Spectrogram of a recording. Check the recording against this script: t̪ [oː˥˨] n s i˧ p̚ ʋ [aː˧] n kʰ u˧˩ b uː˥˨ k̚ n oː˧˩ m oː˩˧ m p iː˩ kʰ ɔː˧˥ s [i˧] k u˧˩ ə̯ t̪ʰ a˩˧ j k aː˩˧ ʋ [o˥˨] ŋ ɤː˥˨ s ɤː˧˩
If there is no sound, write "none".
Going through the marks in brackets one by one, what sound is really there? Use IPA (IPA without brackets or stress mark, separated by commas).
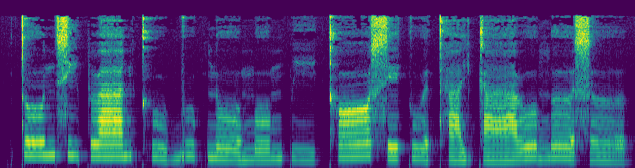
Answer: oː˧, aː˧, e˧, o˥˨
